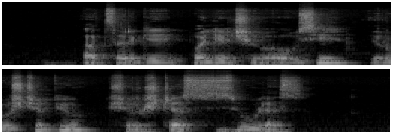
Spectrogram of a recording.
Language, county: Lithuanian, Vilnius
